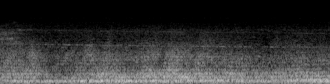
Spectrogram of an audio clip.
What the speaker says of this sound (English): Here comes a jet. We're right near the UPS airport.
